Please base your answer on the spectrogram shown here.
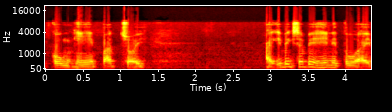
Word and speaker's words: Kung Hei Fat Choi: Ang tamang bigkas ay Kung Hee Pat Soy.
